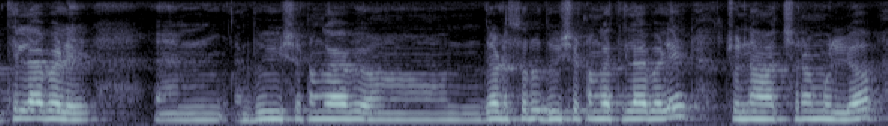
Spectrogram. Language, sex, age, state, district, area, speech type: Odia, male, 45-60, Odisha, Puri, urban, spontaneous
